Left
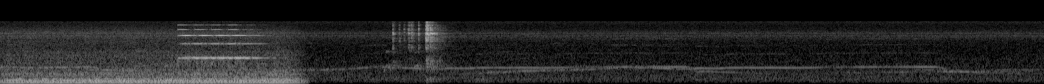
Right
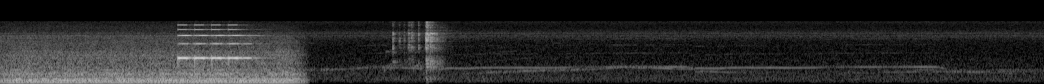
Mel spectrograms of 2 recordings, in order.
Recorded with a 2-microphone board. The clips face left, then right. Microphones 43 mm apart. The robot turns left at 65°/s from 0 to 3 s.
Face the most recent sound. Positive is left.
turn(degrees=-40)  # may be behind; listen again after turning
